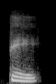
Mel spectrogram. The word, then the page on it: PEI: Indian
